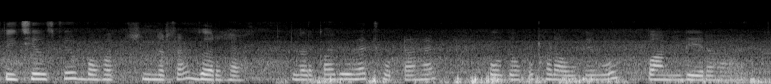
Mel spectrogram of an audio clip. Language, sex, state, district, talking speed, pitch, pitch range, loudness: Hindi, female, Punjab, Pathankot, 170 wpm, 230 Hz, 220-245 Hz, -17 LUFS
